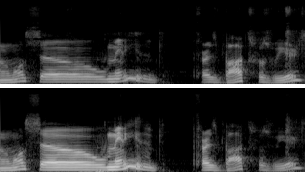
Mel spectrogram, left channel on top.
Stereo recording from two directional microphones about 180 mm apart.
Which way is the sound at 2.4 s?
35° left (ahead or behind).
